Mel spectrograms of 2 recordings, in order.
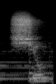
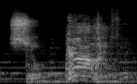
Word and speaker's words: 兄: That's because the right part of it is also a Chinese character, xiong, which means elder brother. Even today, in Korean, men still call their elder male friends hyung. It's from this, xiong.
